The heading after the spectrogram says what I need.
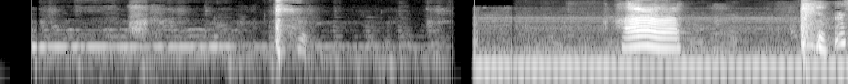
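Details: Baby sneezing: brief infant sneezes over light background music and a steady hum, with a short high cry-like sound between them; ordinary infant sneezing.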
